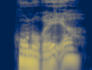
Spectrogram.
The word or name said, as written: honorere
